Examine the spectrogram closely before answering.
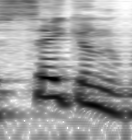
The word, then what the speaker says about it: second: actually we've got a second word to say second in French. This is the word second. And pay attention to the weird pronunciation, because the letter C is said like a G in French.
